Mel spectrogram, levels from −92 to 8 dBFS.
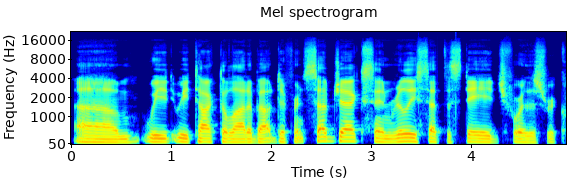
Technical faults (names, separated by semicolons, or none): CD scratch ticks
